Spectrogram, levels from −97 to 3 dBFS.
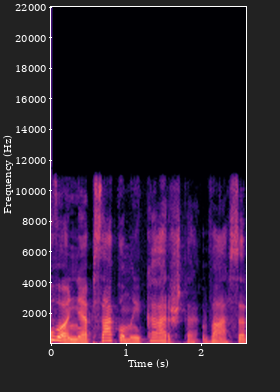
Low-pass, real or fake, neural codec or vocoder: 10.8 kHz; fake; vocoder, 24 kHz, 100 mel bands, Vocos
